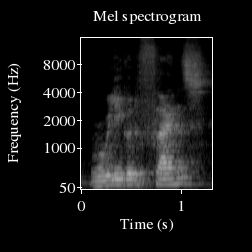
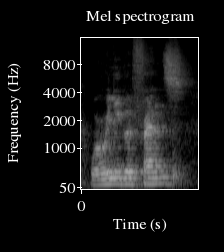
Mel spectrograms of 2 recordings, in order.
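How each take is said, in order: Both takes have the same delivery.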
